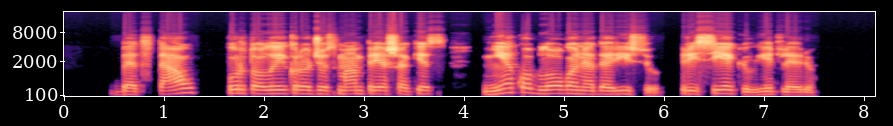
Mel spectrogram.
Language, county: Lithuanian, Šiauliai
